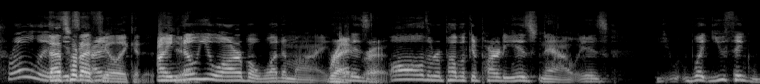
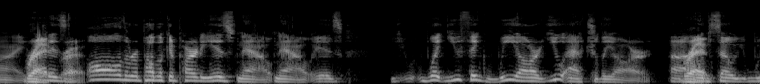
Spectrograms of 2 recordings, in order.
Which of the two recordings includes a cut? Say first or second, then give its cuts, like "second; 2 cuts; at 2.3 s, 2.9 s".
second; 1 cut; at 2.7 s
